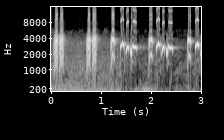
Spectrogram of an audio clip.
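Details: Sooty-headed bulbul calling noisily: harsh doubled chips alternate with rolling, bubbly phrases of several liquid notes, repeated with short pauses.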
